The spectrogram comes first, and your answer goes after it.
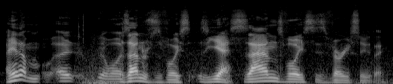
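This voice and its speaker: A man hosting a charity game stream, chatting in a relaxed, rambling way with a soothing voice. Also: mid-range voice, fairly quick, slight background noise. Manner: relaxed and rambling, with frequent restarts and "um". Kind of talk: casual chat while playing a game.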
